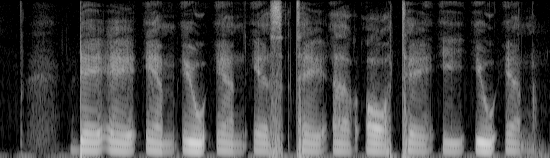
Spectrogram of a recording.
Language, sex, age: Swedish, male, 25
